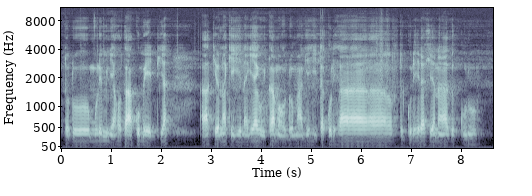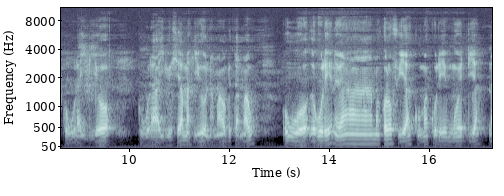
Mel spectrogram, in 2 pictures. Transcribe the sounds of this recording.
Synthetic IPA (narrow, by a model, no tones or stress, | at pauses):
tɔndomoɾeminiaɦɔtakomɛdia | keɔnakeɣenaɣeaɣwekamaodomaɡehitakoɾeɦa | tukoɾeheɾaɕianajaðukuɾu | koɣoɾaiɾiɔ | koɣoɾaiɾiɔɕjamahionamaodotamau | oɣwɔðoɣoɾenajamakɔɾɔfiakumakoɾemwɛdian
